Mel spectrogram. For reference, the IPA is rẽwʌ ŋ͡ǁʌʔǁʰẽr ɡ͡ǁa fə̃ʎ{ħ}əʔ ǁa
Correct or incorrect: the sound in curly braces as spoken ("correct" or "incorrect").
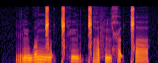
correct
